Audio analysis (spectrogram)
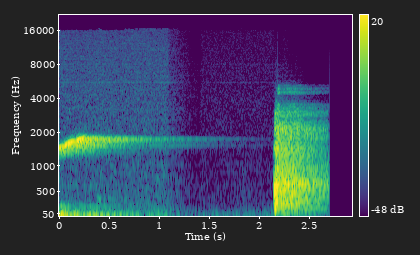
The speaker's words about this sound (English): there was about 45 seconds of silence in between the whistle and the knock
